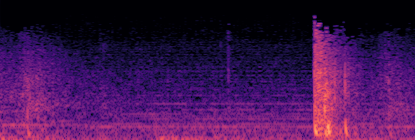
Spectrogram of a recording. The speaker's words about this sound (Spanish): Robert en ese momento cogió su fusil y le disparó un par de tiros entre los omóplatos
